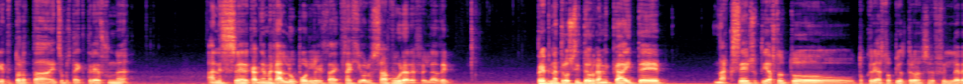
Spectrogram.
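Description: A man hosting a casual podcast, giving earnest advice in slangy talk and closing his sentences with a low, mumbled "bro". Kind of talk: casual streamed podcast chat.

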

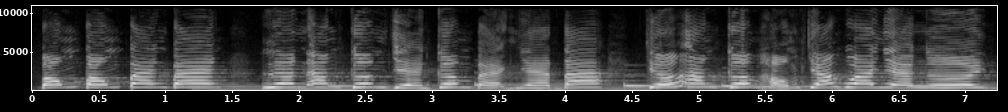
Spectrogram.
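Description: Brief: a gentle, cooing young woman, very high voice over loud music. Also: moderate pace. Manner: cooing, sing-song. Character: gentle young woman sweet-talking a pet fish. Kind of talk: stage comedy sketch.

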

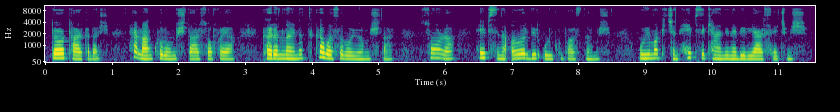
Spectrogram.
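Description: Gentle woman reading a bedtime story. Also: mid-range voice.

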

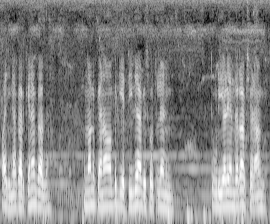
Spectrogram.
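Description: Man acting mellow, musing Punjabi farmer. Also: on the high side, fairly even intonation, fast, soft background music, natural voice. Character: matter-of-fact village farmer mulling over his crop. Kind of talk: amateur Punjabi family web drama.

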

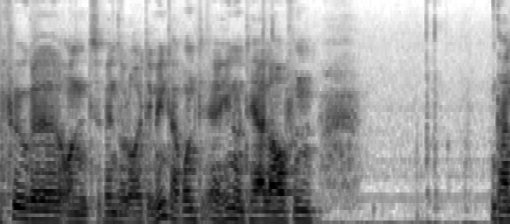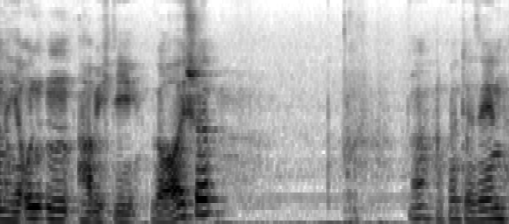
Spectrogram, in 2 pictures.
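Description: A man around his forties, a vlogger who produces audio dramas, explains his work in a casual, slightly hesitant way. His voice is medium-pitched, and there's a little hiss or hum in the recording.

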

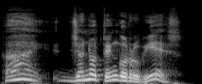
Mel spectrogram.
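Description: A man voicing a generous, sorrowful male prince statue in an audiobook reading, speaking gently and solemnly. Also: mid-range voice, a little slow, close to an everyday voice. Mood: sorrowful gentle.

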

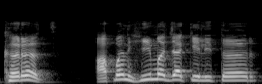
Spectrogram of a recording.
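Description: A man's voice: sits high, slow pace, dull audio, pitched above the performer's own voice. A man voicing a mischievous young male prankster friend in a storybook reading, with a sly, teasing manner.

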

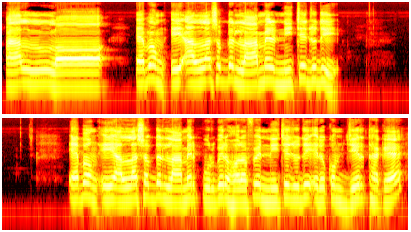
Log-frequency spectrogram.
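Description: High-voiced Bangladeshi man teaching recitation. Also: dry recording, clean studio sound. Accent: Bangladeshi Bengali. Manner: explains a rule, then slowly drawls out the Arabic words to demonstrate; asks and answers his own questions. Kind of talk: step-by-step spoken lesson with recited examples.

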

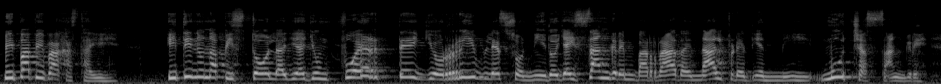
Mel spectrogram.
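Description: A woman playing an adult woman from a shelter, recalling her childhood in plain, halting first person. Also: a little high, animated. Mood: solemn.

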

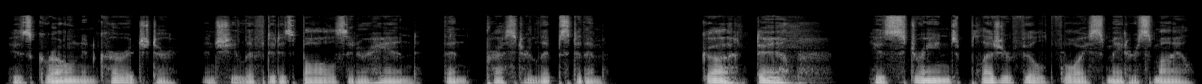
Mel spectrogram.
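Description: A man narrating a romance audiobook in a slow, unhurried, intimate read. His voice sits extremely low and has a husky grain. The recording is close and dry. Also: flat delivery, no echo. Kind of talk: scripted narration.

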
